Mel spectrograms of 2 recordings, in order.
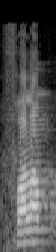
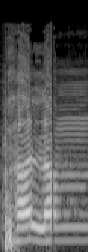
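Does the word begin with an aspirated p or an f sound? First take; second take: f; aspirated p. First: It begins with an f sound made with lip and teeth. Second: It begins with a p sound with a breath puff. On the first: The speaker calls it wrong. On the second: The speaker calls it right.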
